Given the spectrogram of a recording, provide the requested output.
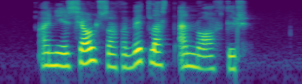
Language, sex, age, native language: Icelandic, female, 13, Icelandic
